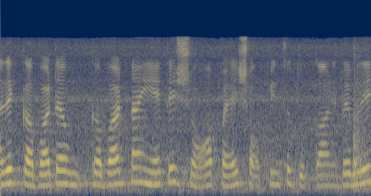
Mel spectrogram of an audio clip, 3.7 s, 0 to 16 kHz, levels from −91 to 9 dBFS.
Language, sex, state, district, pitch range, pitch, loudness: Marathi, female, Maharashtra, Mumbai Suburban, 210-240 Hz, 220 Hz, -18 LUFS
